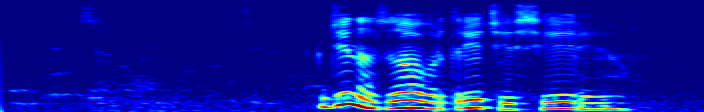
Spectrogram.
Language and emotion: Russian, sad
